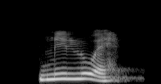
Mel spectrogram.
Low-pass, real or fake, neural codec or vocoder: 7.2 kHz; fake; codec, 16 kHz, 2 kbps, FunCodec, trained on LibriTTS, 25 frames a second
